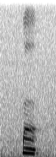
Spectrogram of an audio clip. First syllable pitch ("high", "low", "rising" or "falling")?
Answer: falling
